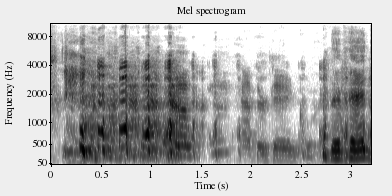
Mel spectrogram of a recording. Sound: laughing

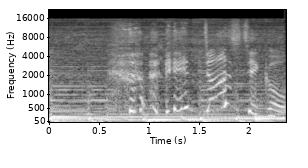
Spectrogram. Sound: laughs

